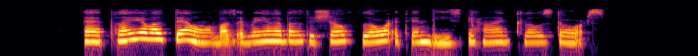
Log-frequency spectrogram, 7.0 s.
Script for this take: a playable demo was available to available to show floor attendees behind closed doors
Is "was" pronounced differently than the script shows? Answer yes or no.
no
